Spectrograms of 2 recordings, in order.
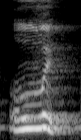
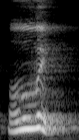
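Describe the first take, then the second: Both takes have the same delivery.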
